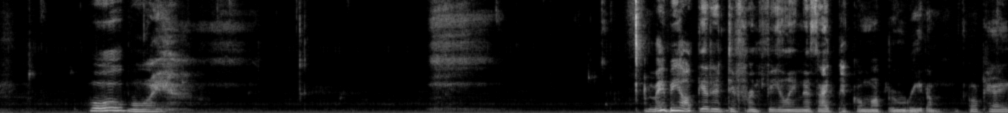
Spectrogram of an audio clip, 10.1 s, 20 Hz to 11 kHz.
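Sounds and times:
steady low hum: 0.0s - 10.0s
person breathing softly: 4.3s - 5.1s.

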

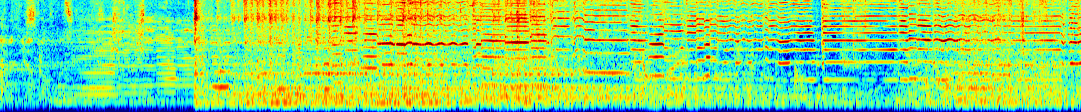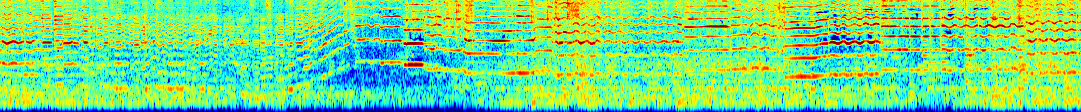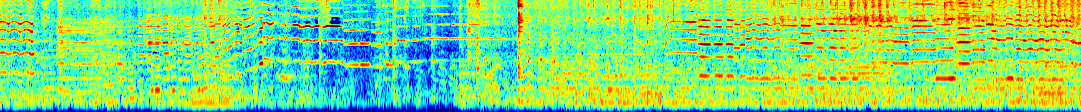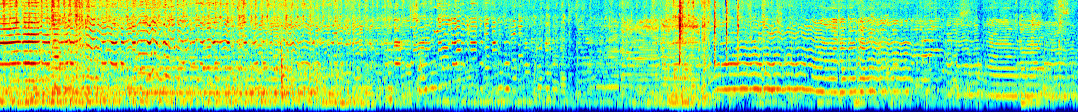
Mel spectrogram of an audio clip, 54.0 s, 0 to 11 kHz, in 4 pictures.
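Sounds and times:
violin melody with vibrato: 0.1s - 54.0s
acoustic guitars strumming: 2.4s - 10.4s, 11.2s - 14.7s, 32.8s - 47.3s.

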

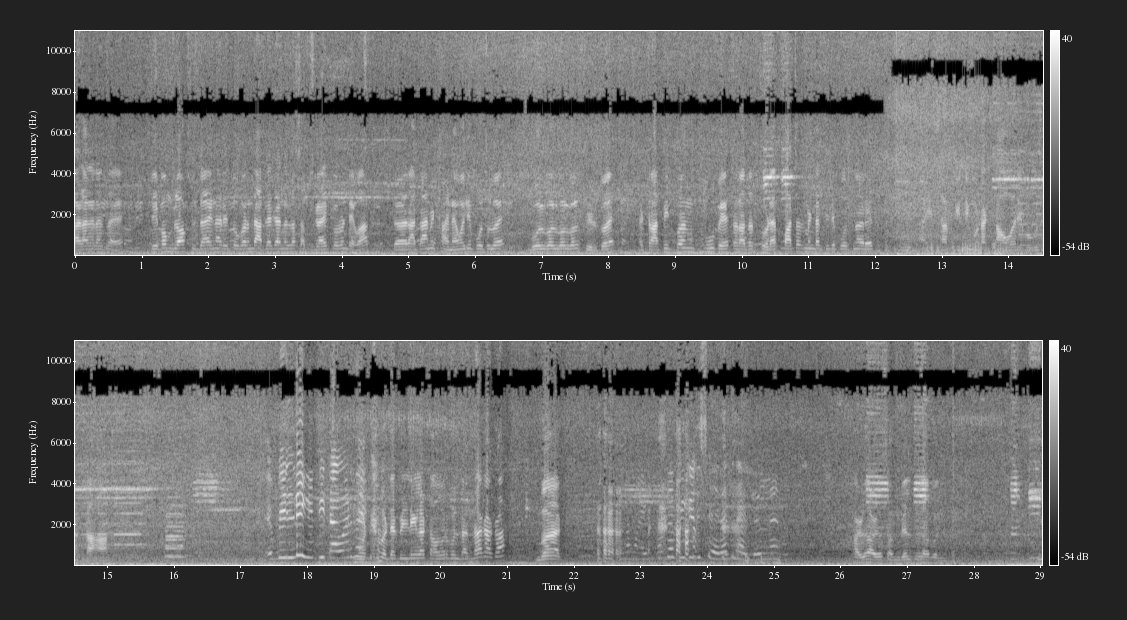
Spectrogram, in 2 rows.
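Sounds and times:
low traffic rumble: 0.0s - 29.0s
vehicle horns honking: 10.3s - 11.2s, 13.8s - 17.2s, 26.1s - 27.6s, 28.5s - 29.0s
car cabin engine and road rumble: 17.0s - 29.0s.

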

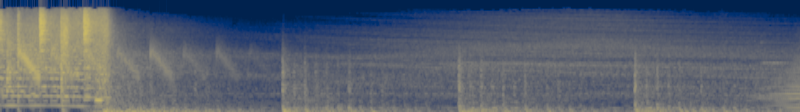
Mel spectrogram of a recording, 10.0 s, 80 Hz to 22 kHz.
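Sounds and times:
dark pulsing background music: 0.0s - 10.0s
sharp hit: 0.8s - 7.6s.

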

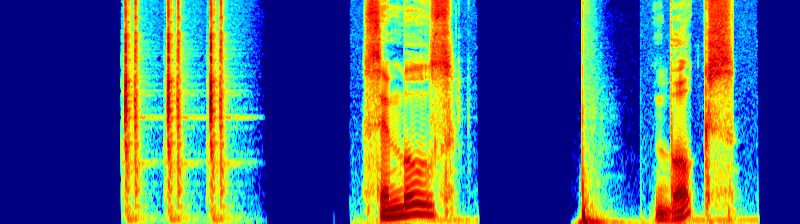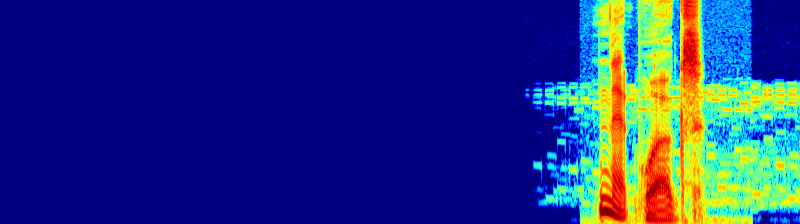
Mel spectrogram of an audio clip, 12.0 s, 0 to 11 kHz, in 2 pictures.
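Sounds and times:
typewriter keystrokes: 0.9s - 1.8s
person speaking: 10.5s - 11.4s.

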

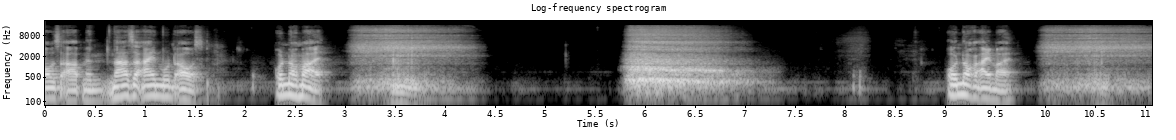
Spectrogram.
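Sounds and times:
person breathing into microphone: 5.8s - 7.3s.

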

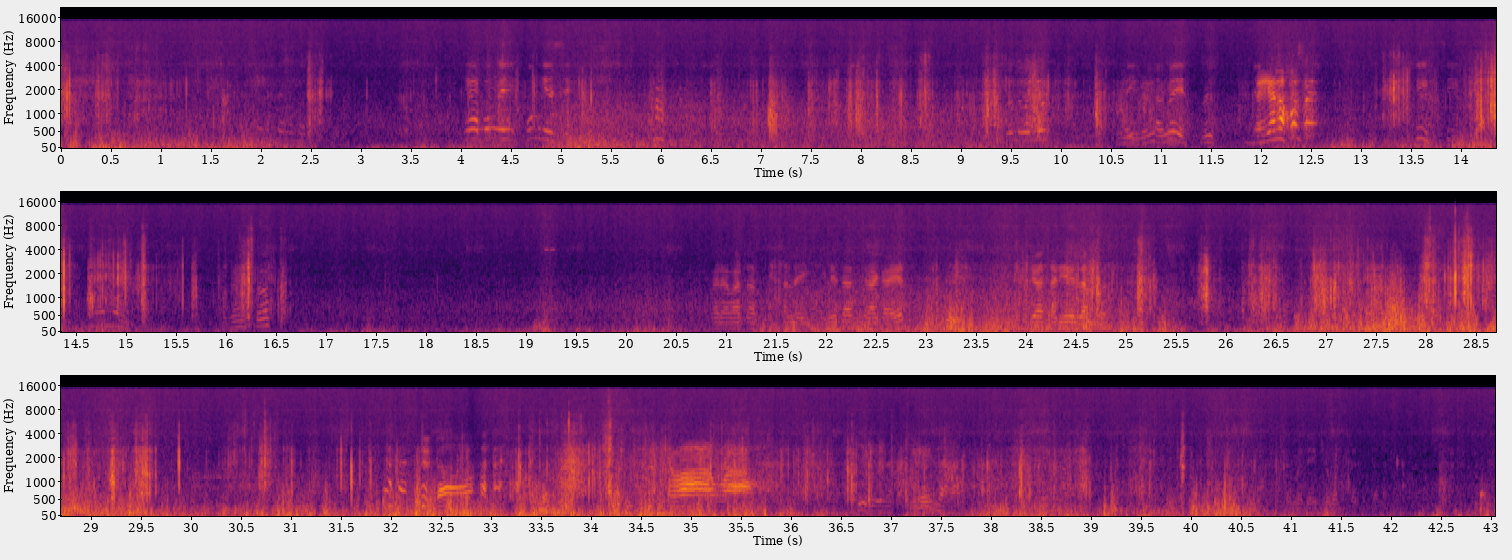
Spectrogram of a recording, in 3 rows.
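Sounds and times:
wind rumbling on microphone: 0.0s - 43.0s.

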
